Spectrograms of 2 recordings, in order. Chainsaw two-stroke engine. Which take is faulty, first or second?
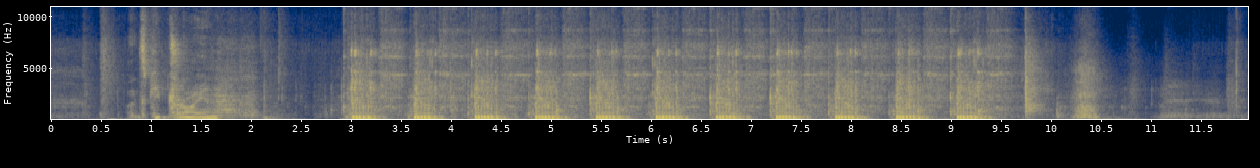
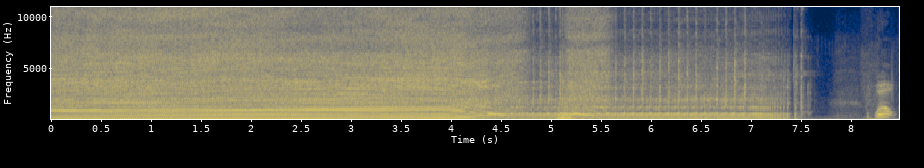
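first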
